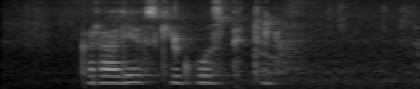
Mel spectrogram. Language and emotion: Russian, neutral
